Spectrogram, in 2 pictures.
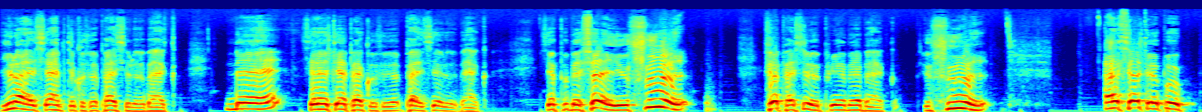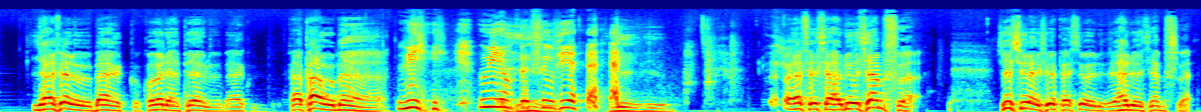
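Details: Adult man, deaf since childhood after an illness, lip-reads, voice altered since a childhood throat operation, speaking French; deaf speech with altered voice.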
